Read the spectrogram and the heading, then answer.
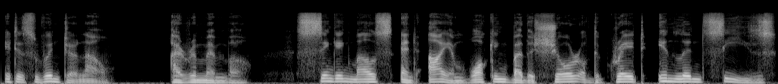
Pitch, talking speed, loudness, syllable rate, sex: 105 Hz, 155 wpm, -19 LUFS, 4.3 syllables/s, male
